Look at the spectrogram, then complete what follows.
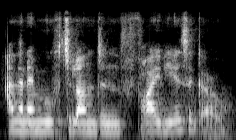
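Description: Young Italian-accented woman, slightly low voice. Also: monotone, moderate pace, a little hiss or hum. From northern Italy. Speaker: singer-songwriter being interviewed. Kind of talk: casual interview conversation.

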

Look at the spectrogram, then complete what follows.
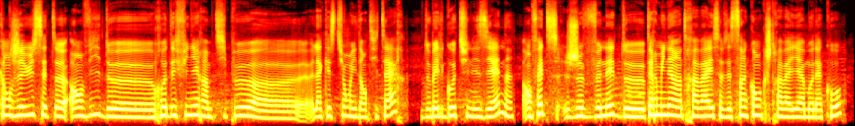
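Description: A woman's voice: mid-range voice, normal speed, few pauses. Enthusiastic woman designer. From Belgium. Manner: warm, enthusiastic, frequent hesitations. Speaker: designer and guest. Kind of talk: conversational interview. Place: trade fair.

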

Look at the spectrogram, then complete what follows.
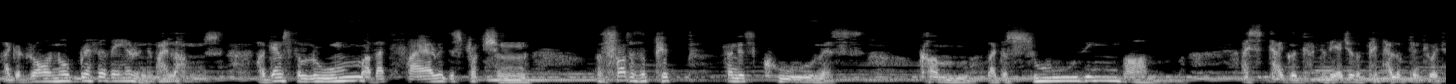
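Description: An actor in a 1940s radio horror drama playing a desperate, feverish captain imprisoned in a dungeon, theatrical and melodramatic. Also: male voice, mid-range voice, big pitch swings, a little slow, over loud music. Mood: horrified narration. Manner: theatrical, melodramatic, swinging from hushed dread to frantic cries. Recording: noisy muffled old radio recording.

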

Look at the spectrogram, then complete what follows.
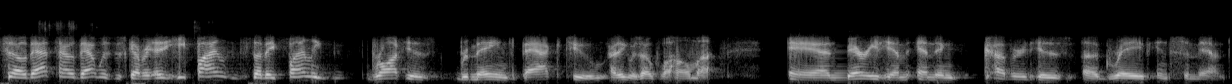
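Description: A man's voice: mid-range voice, moderate pace, phone-quality sound. A man who is the guest author, telling a story in a casual chat with dry humor and frequent chuckles.

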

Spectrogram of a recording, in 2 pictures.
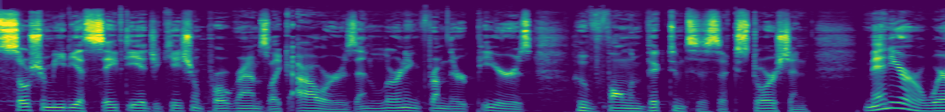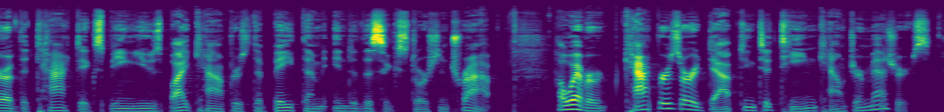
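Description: Animated low-voiced man narrating an educational podcast. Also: brisk, no echo, studio quality. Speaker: podcast host, online safety educator.

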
